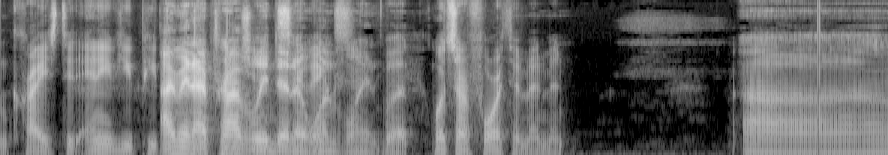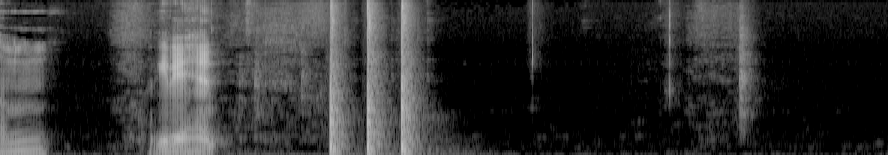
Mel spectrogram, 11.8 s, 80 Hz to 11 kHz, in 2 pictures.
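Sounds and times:
speech: 0.0 - 3.9, 4.9 - 6.3, 6.9 - 7.5
knocking on a door: 8.1 - 8.9.

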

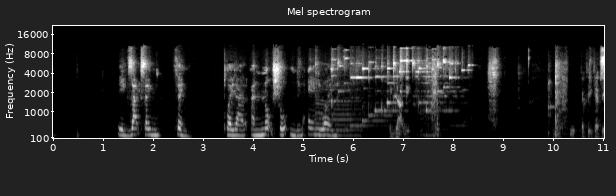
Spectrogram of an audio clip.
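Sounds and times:
speech: 1.3 - 2.8, 3.4 - 6.0, 6.7 - 7.9, 10.3 - 11.0
phone alarm ringing: 5.2 - 8.4.

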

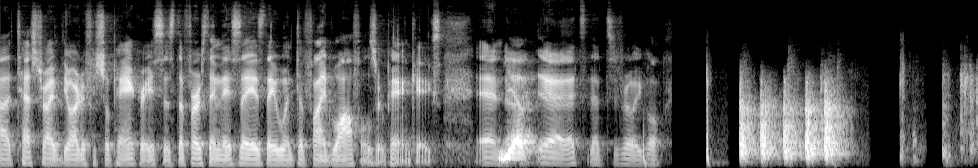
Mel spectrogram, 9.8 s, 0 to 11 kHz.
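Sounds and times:
speech: 0.0 - 6.7
firm knocks on a door by someone delivering a package: 7.4 - 8.6.

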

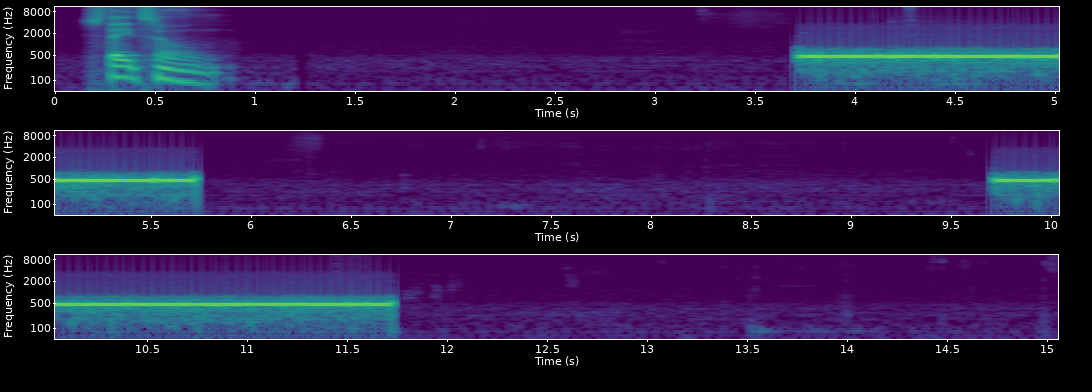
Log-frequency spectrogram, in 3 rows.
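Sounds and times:
speech: 0.2 - 0.9
telephone ringback tone: 3.7 - 5.8, 9.7 - 11.8.

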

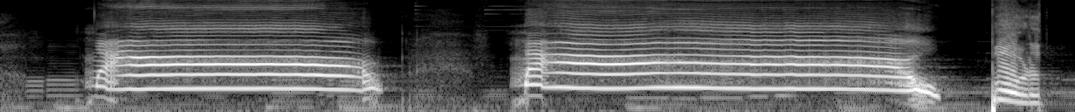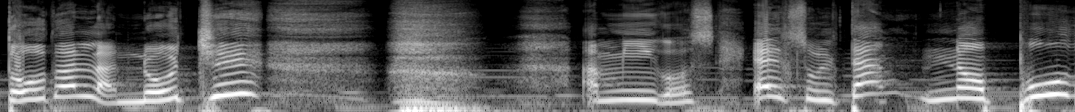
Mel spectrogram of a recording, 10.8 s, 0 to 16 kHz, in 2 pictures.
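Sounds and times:
long drawn-out cat meows, sustained wailing yowls: 0.4 - 2.0, 2.6 - 4.8
speech: 5.8 - 7.0, 8.3 - 10.7.

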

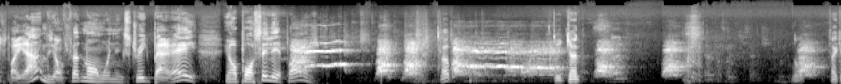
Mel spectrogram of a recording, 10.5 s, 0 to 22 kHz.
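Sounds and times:
speech: 0.0 - 4.1, 5.5 - 6.0, 6.9 - 7.4, 9.9 - 10.4
dog barking: 3.6 - 8.7, 9.9 - 10.4.

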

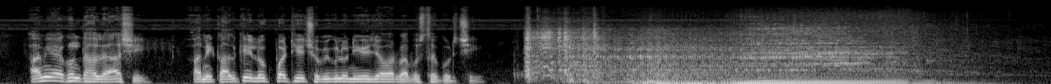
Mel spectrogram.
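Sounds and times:
speech: 0.3 - 4.9
car engine starting and driving off: 5.2 - 10.5.

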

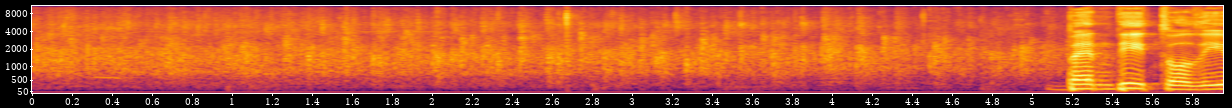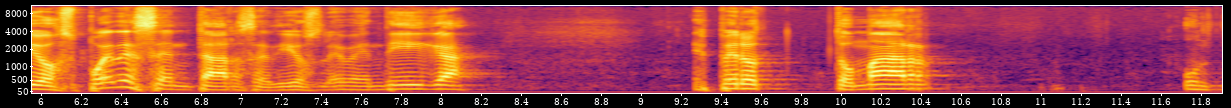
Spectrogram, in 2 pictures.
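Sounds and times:
church audience applauding in praise: 0.0 - 5.5
speech: 5.2 - 8.3, 9.4 - 10.6.

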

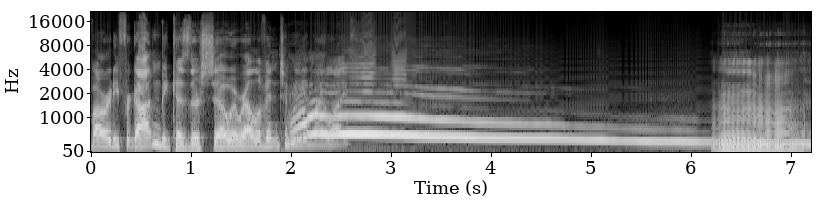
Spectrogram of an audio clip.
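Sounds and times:
speech: 0.0 - 2.7
wolf howling: 2.0 - 6.2.

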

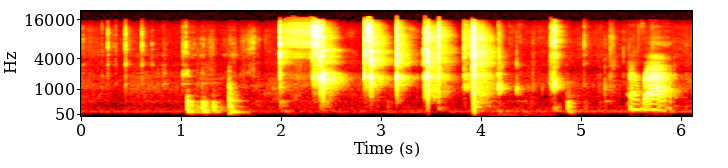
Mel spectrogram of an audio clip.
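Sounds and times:
speech: 1.0 - 1.8, 5.5 - 6.0
containers of beer brewed in Reno and Sparks Nevada popped open: 2.0 - 5.1.

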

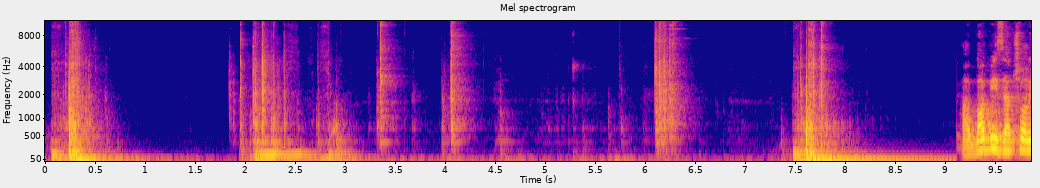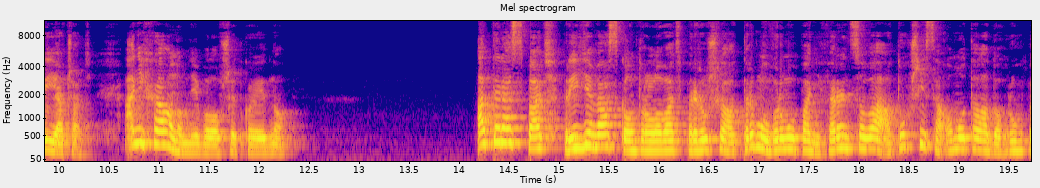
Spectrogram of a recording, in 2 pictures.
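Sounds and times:
door slamming hard with heavy wooden thuds: 0.0 - 0.9, 1.8 - 4.2, 7.4 - 9.1
speech: 9.2 - 12.4, 14.2 - 19.7.

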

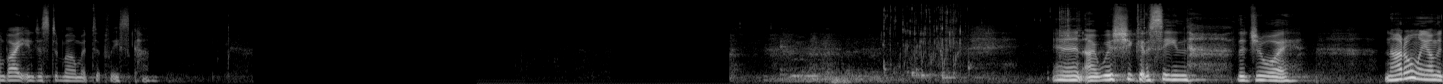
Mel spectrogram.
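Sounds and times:
speech: 0.0 - 1.7, 10.5 - 13.1, 13.8 - 14.4
laughter: 7.5 - 9.0
hands splashing and sloshing water in a baptismal font: 8.8 - 11.6.

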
